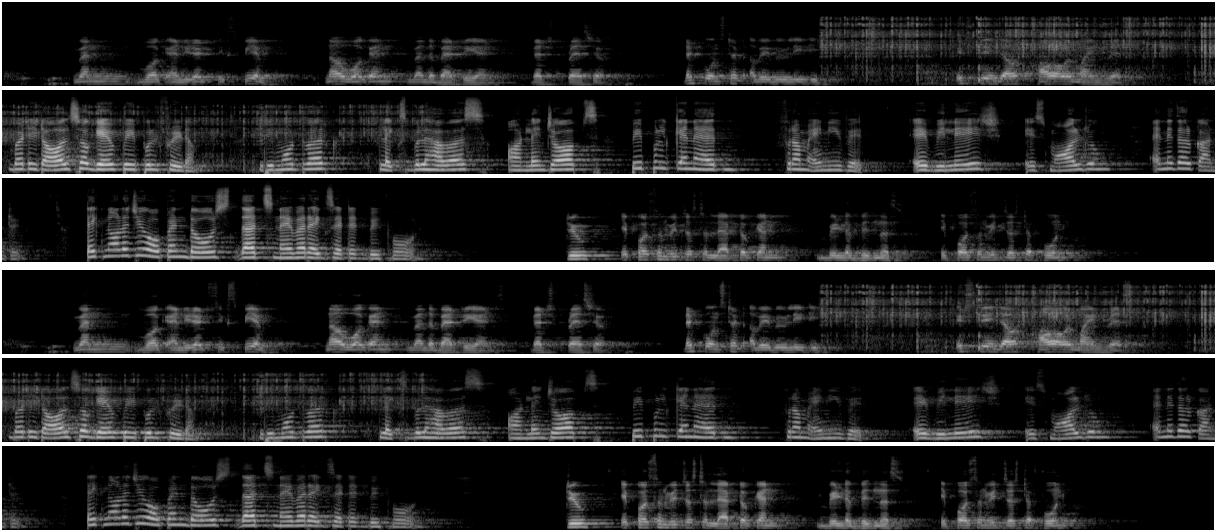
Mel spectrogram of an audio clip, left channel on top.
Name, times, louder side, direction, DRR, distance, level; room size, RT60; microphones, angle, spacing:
voice 1, 0.7-2.7 3.2-4.9 5.3-6.1 6.8-8.2 9.5-11.3 29.9-30.2 30.4-32.1 32.4-33.3 33.6-34.9, right 2 dB, 45° right, 1.4 m, -33 dB
sound 1, 8.2-16.4, equal, 10° left, 3.9 m, -40 dB
voice 2, 12.2-14.1 14.7-15.4 15.9-18.1 18.4-19.5 20.0-20.7 21.2-22.1 22.4-23.2 23.6-24.4 25.1-28.5, left 3 dB, 50° left, 0.8 m, -26 dB
26.5 x 18.0 x 9.2 m
head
